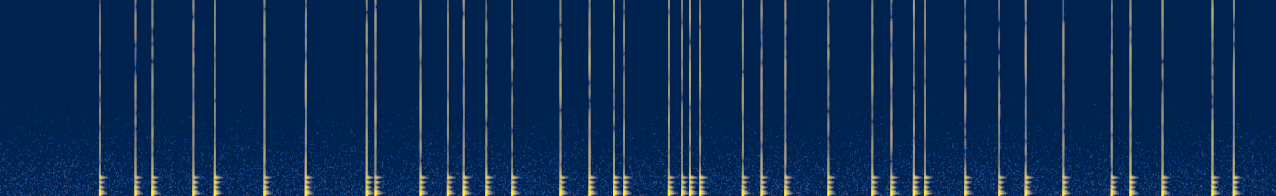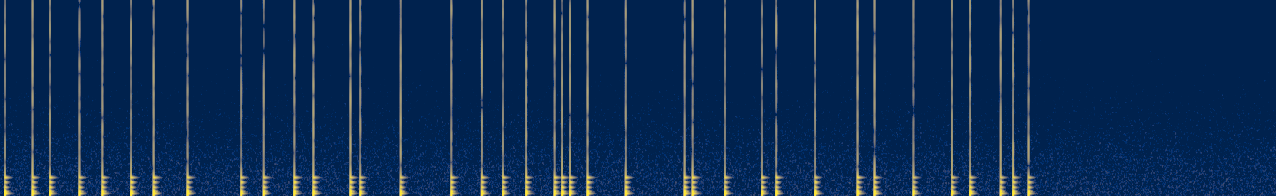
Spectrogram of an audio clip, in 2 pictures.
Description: Irregular knocks on wood. There is no code.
